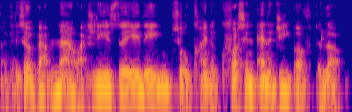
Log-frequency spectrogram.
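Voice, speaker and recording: A man's voice: rumbling low, steady tone, fast talker, dark tone, breathy edge. A man with a phlegmy throat giving a casual, rambling tarot reading, often repeating words and restarting sentences. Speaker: tarot reader.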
